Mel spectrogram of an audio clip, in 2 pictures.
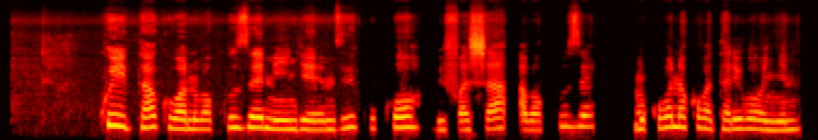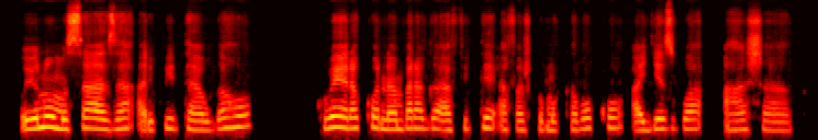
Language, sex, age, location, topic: Kinyarwanda, female, 18-24, Kigali, health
